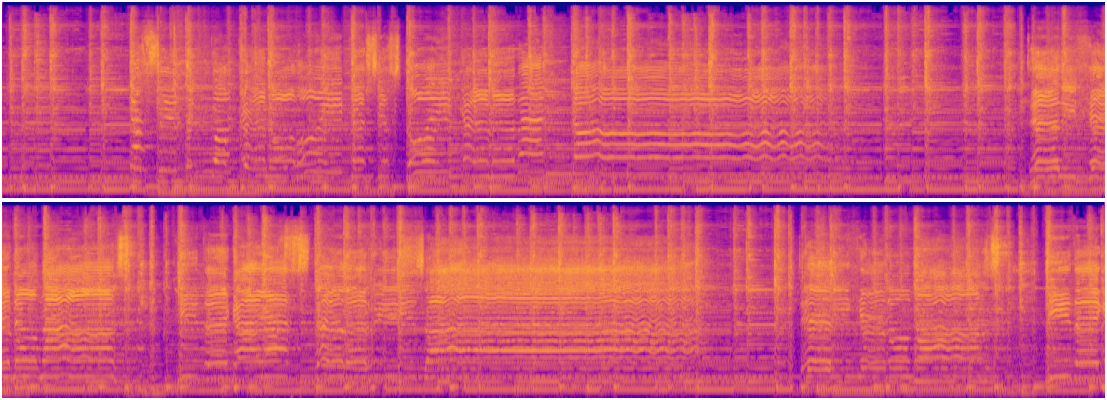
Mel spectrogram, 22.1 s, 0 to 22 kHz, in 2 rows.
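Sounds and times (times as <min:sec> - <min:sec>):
acoustic guitar: 0:00.0 - 0:22.0.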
